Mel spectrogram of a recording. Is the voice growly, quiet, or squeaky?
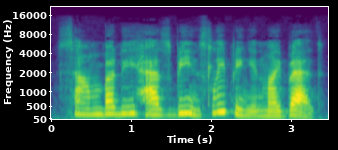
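quiet. The voice is soft and quiet. Mother Bear is speaking.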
